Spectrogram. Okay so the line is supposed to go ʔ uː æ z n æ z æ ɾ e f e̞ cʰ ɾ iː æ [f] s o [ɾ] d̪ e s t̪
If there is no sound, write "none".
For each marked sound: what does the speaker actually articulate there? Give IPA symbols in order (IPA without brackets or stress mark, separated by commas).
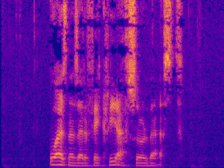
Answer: f, ɾ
